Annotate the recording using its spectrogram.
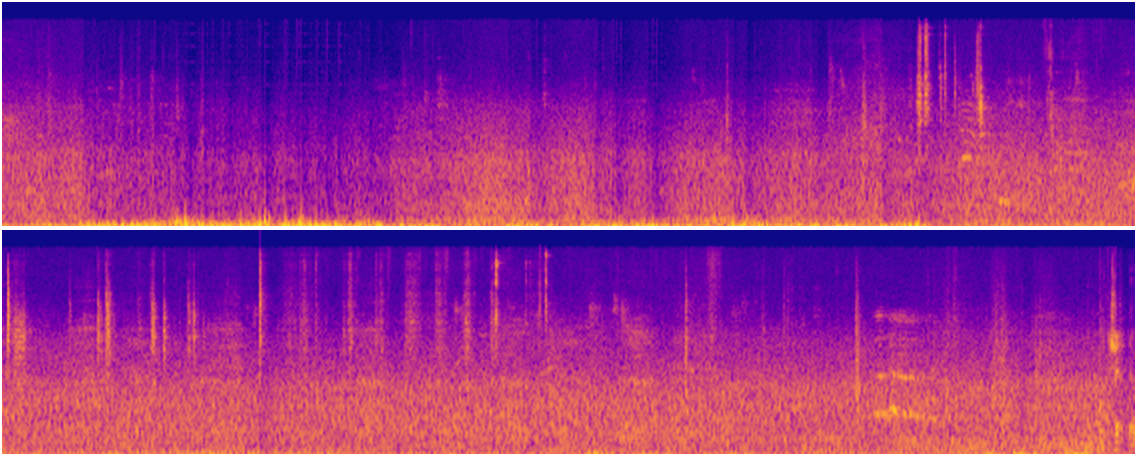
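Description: Outdoor background rumble, heavy for the first nine seconds or so and then a steadier, lower hum, with scattered light metallic clicks as an axle nut is threaded onto a bicycle's rear axle by hand.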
